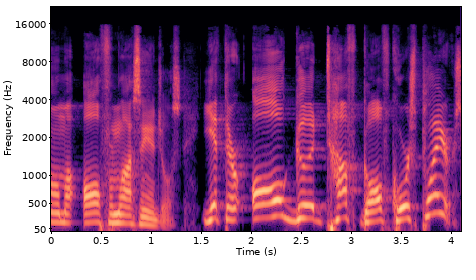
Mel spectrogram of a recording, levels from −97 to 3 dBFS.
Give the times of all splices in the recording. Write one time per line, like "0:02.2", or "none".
none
